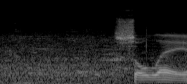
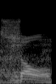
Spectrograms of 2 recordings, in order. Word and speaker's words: Soleil: Soleil, I mean, it's spelled S-O-L-E. It's spelled like soul, but it's a fancy pronunciation.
